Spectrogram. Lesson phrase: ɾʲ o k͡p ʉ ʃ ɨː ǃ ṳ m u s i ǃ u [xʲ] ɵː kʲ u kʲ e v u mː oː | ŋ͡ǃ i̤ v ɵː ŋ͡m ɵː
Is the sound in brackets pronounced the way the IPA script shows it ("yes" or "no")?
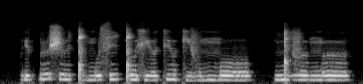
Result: yes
